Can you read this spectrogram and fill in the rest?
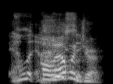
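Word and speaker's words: Ehlinger: Not Ellen. Ellinger.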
